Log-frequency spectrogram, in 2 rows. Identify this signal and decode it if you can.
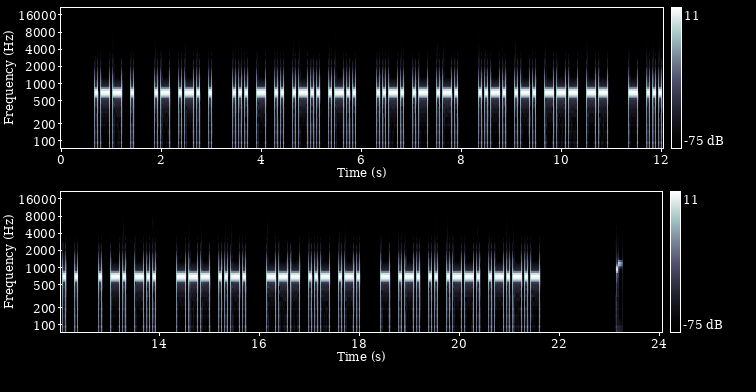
Morse code, heard as a keyed tone, about 20 wpm, 700 Hz. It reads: WE ARE STILL FAR FROM THE END OF OUR TRIP.
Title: Sentences from Top 1300 Words 20wpm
